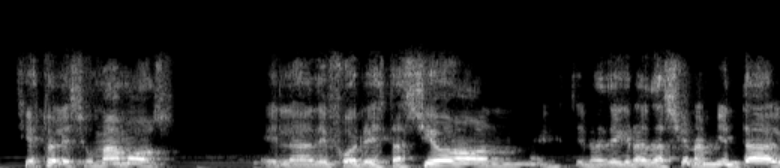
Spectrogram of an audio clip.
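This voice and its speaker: At a fairly slow pace, a man talks in a fairly high pitch with fairly even intonation. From Argentina, La Plata. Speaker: anthropologist and professor. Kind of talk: interview. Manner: halting, many repetitions and fillers.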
